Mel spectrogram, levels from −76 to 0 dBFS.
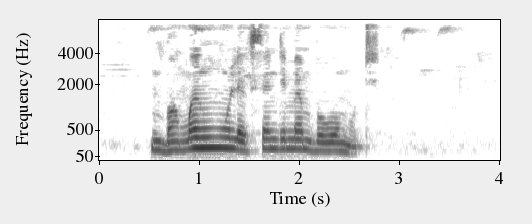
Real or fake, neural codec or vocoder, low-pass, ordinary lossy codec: real; none; 7.2 kHz; MP3, 64 kbps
